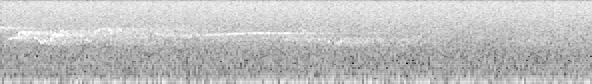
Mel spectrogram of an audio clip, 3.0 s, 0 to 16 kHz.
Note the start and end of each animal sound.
0.0s-3.0s: Red-eyed Vireo (Vireo olivaceus)
0.3s-1.7s: Eastern Wood-Pewee (Contopus virens)

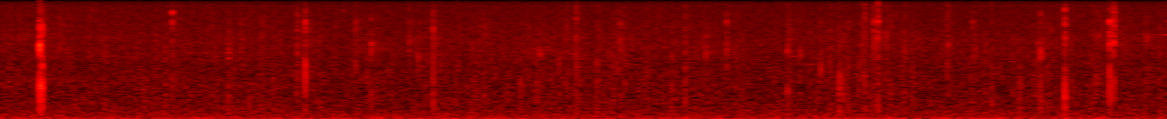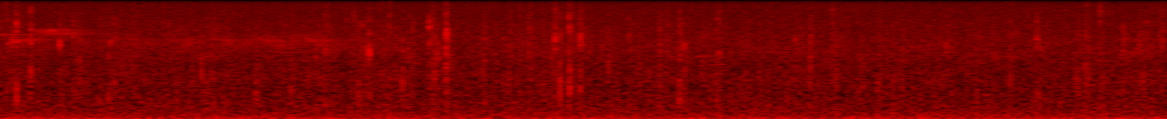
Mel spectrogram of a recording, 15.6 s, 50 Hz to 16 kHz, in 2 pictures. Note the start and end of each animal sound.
7.2s-8.4s: Black-throated Green Warbler (Setophaga virens)
8.7s-10.2s: Ovenbird (Seiurus aurocapilla)

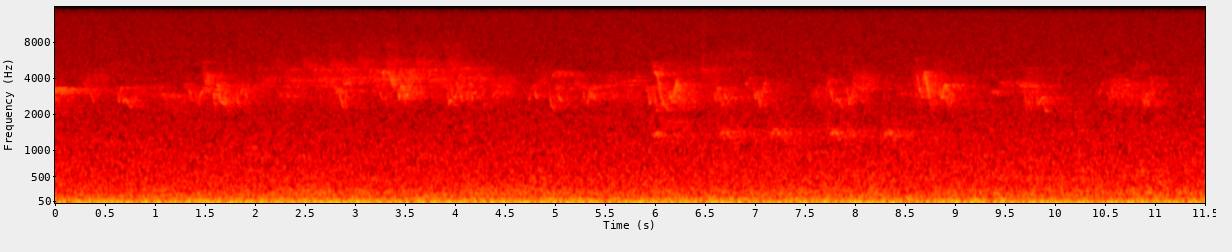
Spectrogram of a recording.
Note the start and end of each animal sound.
0.0s-0.5s: Rose-breasted Grosbeak (Pheucticus ludovicianus)
0.0s-11.5s: Red-eyed Vireo (Vireo olivaceus)
2.1s-4.5s: Ovenbird (Seiurus aurocapilla)
4.9s-5.9s: Eastern Wood-Pewee (Contopus virens)
5.9s-8.6s: American Crow (Corvus brachyrhynchos)

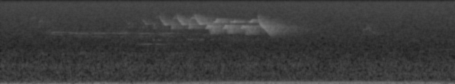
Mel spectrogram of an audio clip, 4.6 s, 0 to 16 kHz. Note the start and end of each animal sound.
0.2s-1.8s: Black-capped Chickadee (Poecile atricapillus)
1.2s-2.2s: Hermit Thrush (Catharus guttatus)
1.2s-3.3s: Chestnut-sided Warbler (Setophaga pensylvanica)

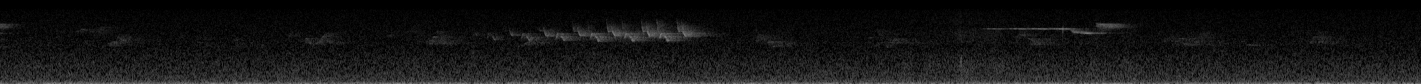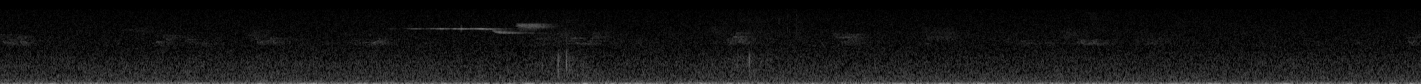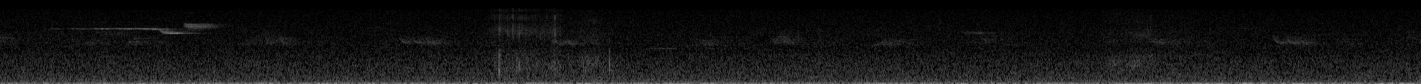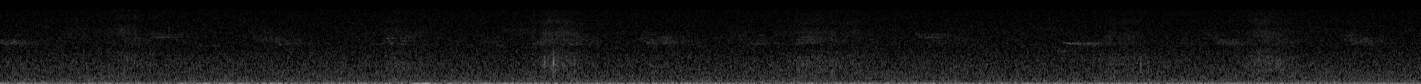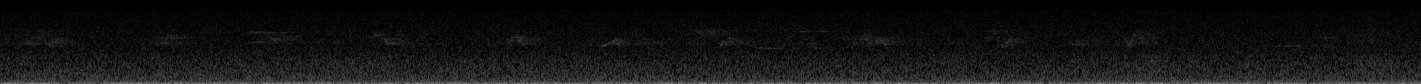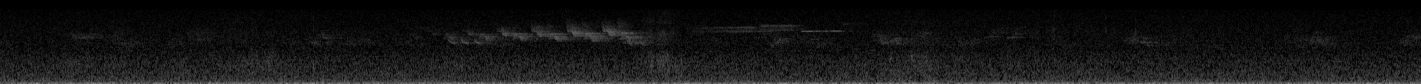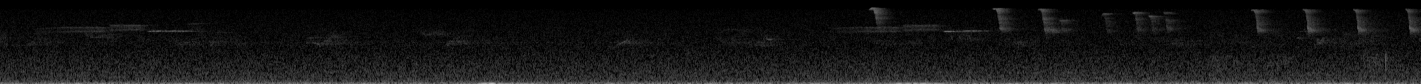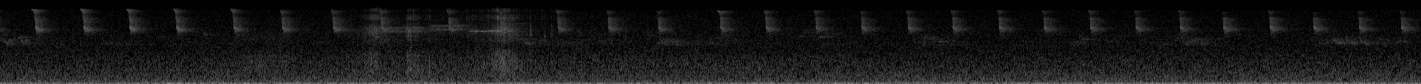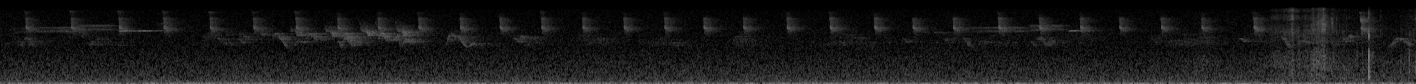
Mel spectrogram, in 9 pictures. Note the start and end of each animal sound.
0.0s-30.1s: Red-eyed Vireo (Vireo olivaceus)
4.7s-7.2s: Ovenbird (Seiurus aurocapilla)
9.7s-11.5s: Black-throated Green Warbler (Setophaga virens)
18.1s-19.8s: Black-throated Green Warbler (Setophaga virens)
28.4s-30.7s: Black-throated Green Warbler (Setophaga virens)
31.0s-89.9s: Red-eyed Vireo (Vireo olivaceus)
75.4s-77.9s: Ovenbird (Seiurus aurocapilla)
77.9s-79.9s: Black-throated Green Warbler (Setophaga virens)
85.5s-87.5s: Black-throated Green Warbler (Setophaga virens)
91.0s-127.8s: Red-eyed Vireo (Vireo olivaceus)
93.4s-95.4s: Black-throated Green Warbler (Setophaga virens)
93.7s-127.8s: Eastern Chipmunk (Tamias striatus)
103.0s-104.8s: Black-throated Green Warbler (Setophaga virens)
112.5s-114.9s: Scarlet Tanager (Piranga olivacea)
113.9s-115.7s: Black-throated Green Warbler (Setophaga virens)
115.7s-119.1s: Scarlet Tanager (Piranga olivacea)
116.0s-118.1s: Ovenbird (Seiurus aurocapilla)
121.9s-124.4s: Scarlet Tanager (Piranga olivacea)
122.9s-125.2s: Black-throated Green Warbler (Setophaga virens)
125.9s-127.8s: Scarlet Tanager (Piranga olivacea)

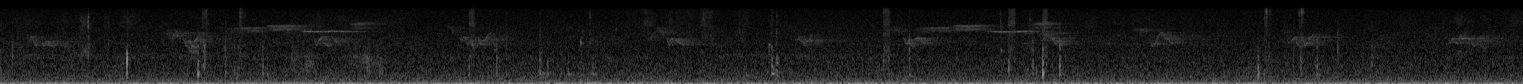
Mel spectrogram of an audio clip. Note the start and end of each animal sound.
0.0s-15.2s: Red-eyed Vireo (Vireo olivaceus)
2.0s-4.2s: Black-throated Green Warbler (Setophaga virens)
8.9s-10.9s: Black-throated Green Warbler (Setophaga virens)

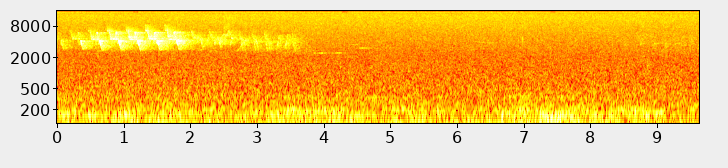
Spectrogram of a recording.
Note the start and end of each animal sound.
0.1s-2.1s: Ovenbird (Seiurus aurocapilla)
1.8s-3.6s: Northern Waterthrush (Parkesia noveboracensis)
3.7s-4.9s: Hermit Thrush (Catharus guttatus)

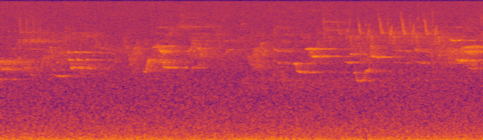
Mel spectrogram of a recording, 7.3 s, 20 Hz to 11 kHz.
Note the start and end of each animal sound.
0.0s-1.6s: Wood Thrush (Hylocichla mustelina)
0.0s-7.3s: Red-eyed Vireo (Vireo olivaceus)
2.1s-2.9s: Wood Thrush (Hylocichla mustelina)
4.0s-4.4s: Blue Jay (Cyanocitta cristata)
4.4s-5.8s: Wood Thrush (Hylocichla mustelina)
4.7s-6.6s: Ovenbird (Seiurus aurocapilla)
5.7s-7.3s: Blue Jay (Cyanocitta cristata)

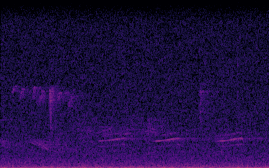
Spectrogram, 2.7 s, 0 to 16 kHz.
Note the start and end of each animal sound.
0.0s-0.9s: Black-capped Chickadee (Poecile atricapillus)
0.9s-2.5s: Red-breasted Nuthatch (Sitta canadensis)

